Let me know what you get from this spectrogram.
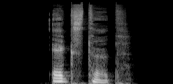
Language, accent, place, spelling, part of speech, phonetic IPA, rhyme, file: German, Germany, Berlin, extet, verb, [ˈɛkstət], -ɛkstət, De-extet.ogg
- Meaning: inflection of exen: 1. second-person plural preterite 2. second-person plural subjunctive II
